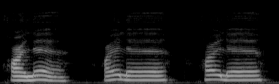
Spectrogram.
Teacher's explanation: Kha is from the upper part of your throat, it's from the halkia letters and it's heavy as well, so you have to say khala khala khala.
